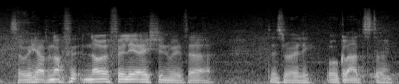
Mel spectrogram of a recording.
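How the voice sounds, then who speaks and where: Young man, band guitarist, fairly low voice, halting answers, faint noise behind. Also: fairly even intonation. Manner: halting, many restarts and fillers. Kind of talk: casual interview answers.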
